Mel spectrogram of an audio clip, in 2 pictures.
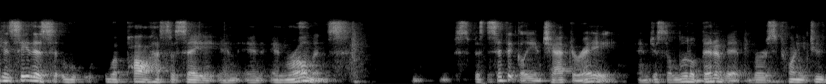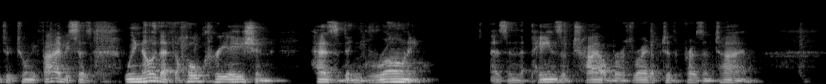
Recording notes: Zoom Recording.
